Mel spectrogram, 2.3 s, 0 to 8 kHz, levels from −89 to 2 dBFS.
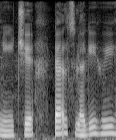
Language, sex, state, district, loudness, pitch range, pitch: Hindi, male, Jharkhand, Ranchi, -18 LUFS, 110-145 Hz, 130 Hz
